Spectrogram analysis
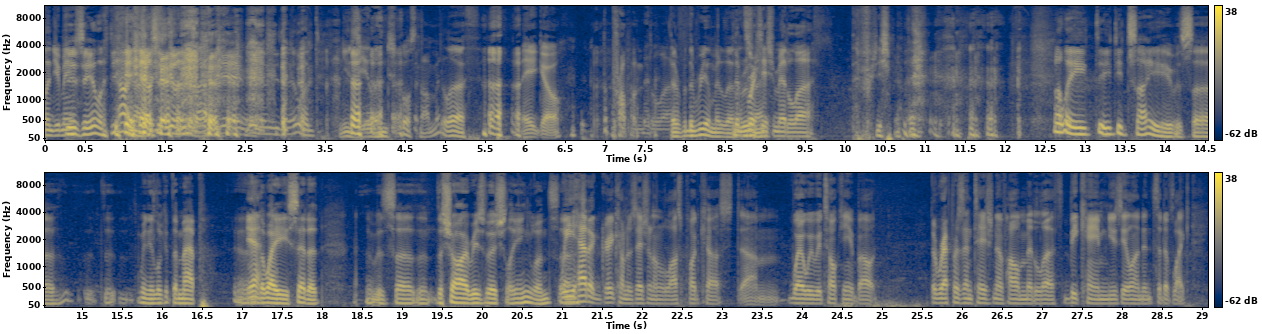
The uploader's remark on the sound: Recorded live at the Brunswick Street Bookstore.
